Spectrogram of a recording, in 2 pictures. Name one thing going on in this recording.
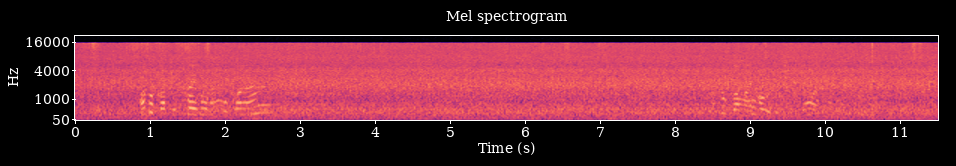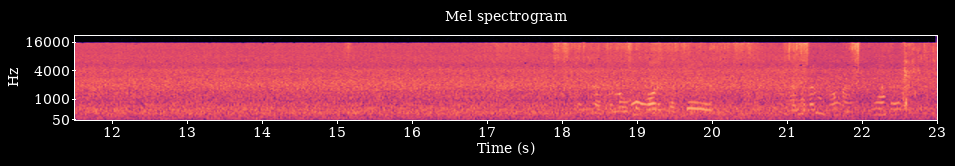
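Hands rustle a mesh sack against dry soil.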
